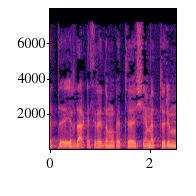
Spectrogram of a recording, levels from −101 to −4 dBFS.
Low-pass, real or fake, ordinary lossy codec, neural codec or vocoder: 7.2 kHz; real; MP3, 32 kbps; none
